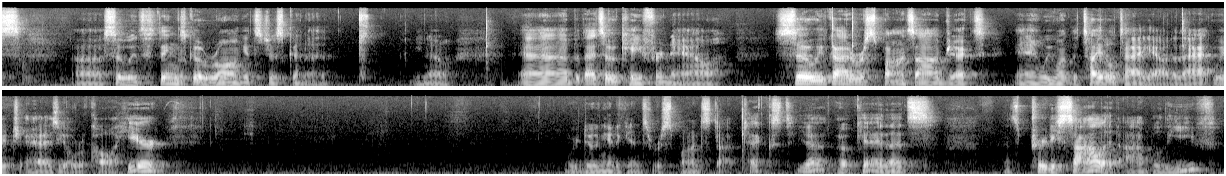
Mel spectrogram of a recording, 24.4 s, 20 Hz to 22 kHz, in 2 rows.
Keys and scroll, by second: 21.6 super+c.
